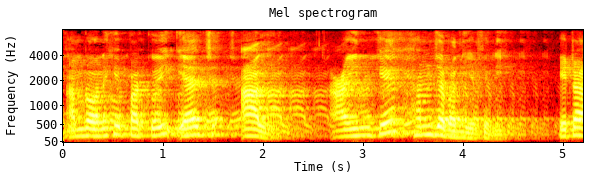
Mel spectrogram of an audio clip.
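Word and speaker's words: يَجْعَل: সম্মানিত দর্শকবৃন্দ, এবার দ্বিতীয় আয়াতটি, আলাম ইয়াজআল, ইয়াজআল, এই যে আমরা অনেকে পাঠ করি ইয়াজআল, আইনকে হামজা বানিয়ে ফেলি। এটা আমাদের মারাত্মক ভুল হবে। আমাদের আইনকে আইনের মতো উচ্চারণ করতে হবে।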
